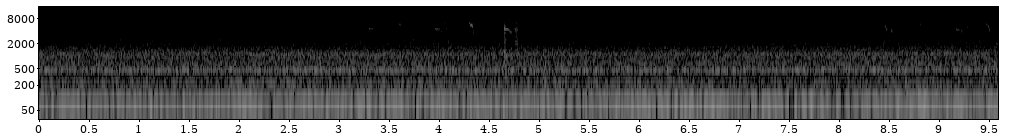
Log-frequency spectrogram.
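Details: Trees humming with bees: a continuous low, even droning buzz without pauses, and a few faint, thin bird chirps high above it near the middle and end.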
